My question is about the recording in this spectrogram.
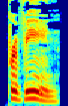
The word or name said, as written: praveen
